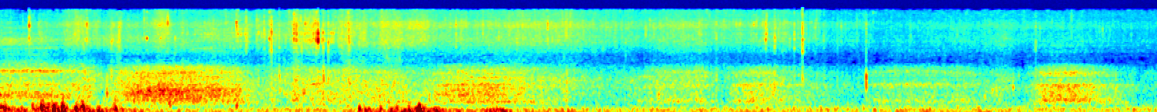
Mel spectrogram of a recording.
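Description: Wind buffeting the microphone outdoors: low rumbling thumps in the first second or so and one sharper thump about three seconds in, then settling to a faint hiss.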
